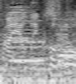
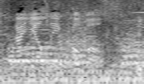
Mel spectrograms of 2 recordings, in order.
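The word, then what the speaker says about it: Nalleli Cobo: My name is Nayeli Kobo. It's spelled Nalleli, Kobo, C-O-B as in boy, O. And pronounce it for me one more time. Nayeli Kobo.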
